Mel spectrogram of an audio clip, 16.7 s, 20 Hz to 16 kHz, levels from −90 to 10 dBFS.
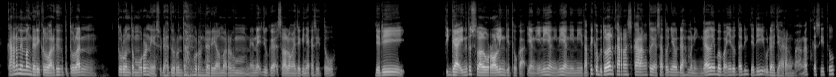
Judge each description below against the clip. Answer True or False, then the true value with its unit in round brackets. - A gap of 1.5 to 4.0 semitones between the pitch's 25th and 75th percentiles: True (3.5 semitones)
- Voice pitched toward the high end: False (125 Hz)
